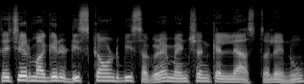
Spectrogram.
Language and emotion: Goan Konkani, neutral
